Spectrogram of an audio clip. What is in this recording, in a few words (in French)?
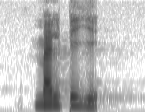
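"mal payé" French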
